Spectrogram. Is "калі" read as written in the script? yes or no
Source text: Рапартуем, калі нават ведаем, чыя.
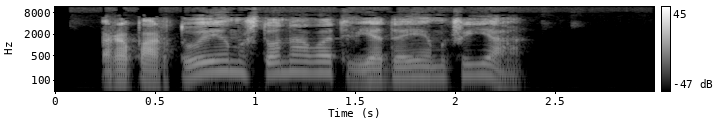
no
